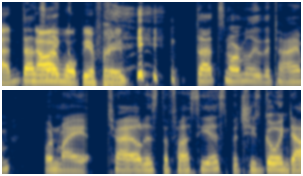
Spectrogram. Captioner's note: giggles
